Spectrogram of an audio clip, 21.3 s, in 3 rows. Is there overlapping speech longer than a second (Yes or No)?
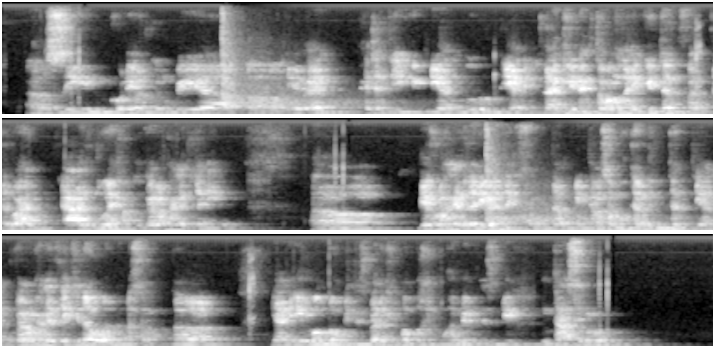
No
